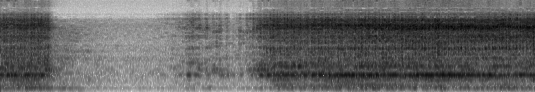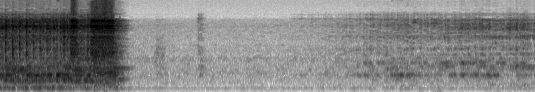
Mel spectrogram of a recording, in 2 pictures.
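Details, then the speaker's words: Wood lathe cut with a small teardrop scraper: a harsh buzzing chatter with a steady ring for about four seconds, caused by the tool overhanging the tool rest and bouncing. The fix is repositioning the rest. "hear that chatter means I've got since it's such a small bar on the tool it's overhanging the tool rest a little bit and you know little bounce to it"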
